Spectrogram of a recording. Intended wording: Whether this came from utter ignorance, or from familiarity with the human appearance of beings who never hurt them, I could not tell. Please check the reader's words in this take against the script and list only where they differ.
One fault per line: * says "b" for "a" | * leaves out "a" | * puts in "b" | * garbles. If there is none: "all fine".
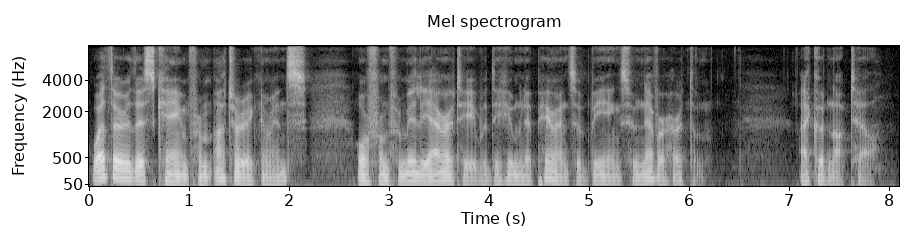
all fine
